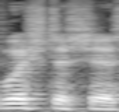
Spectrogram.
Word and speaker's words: Worcestershire: what's your sister sauce no one says Worcestershire sauce you just say what's the sauce because you're clever and no one attempted Worcestershire it's what's the what's the shift sauce not a Shire and anyone who says shyah shyah unless it's literally the shire it's it's pronounced sheer I offend myself what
